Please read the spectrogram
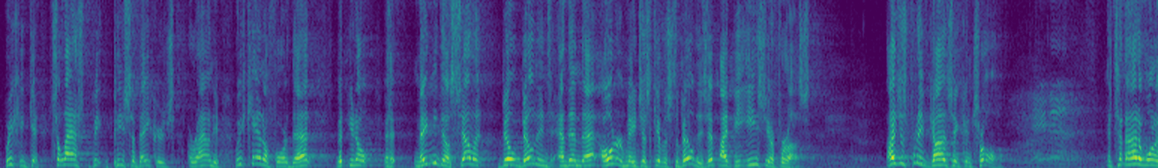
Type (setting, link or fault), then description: setting, large echoing room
